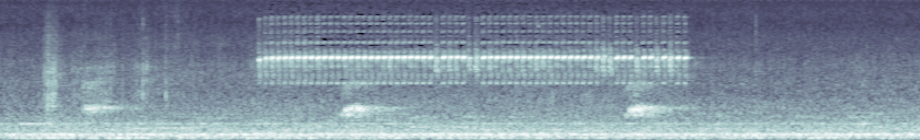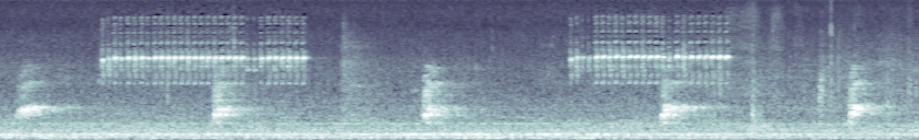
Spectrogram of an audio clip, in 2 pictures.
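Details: Golfodulcean poison frog in captivity at Poznań's Old Zoo, newly opened cold-blooded animals pavilion: three high, rapid pulsed trills of two to four seconds, separated by short lower chirps, against a steady humming background.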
